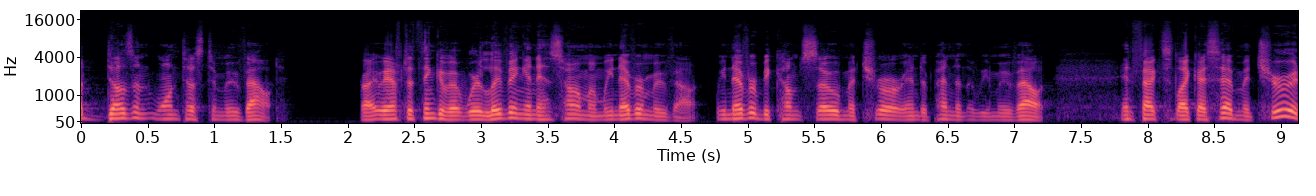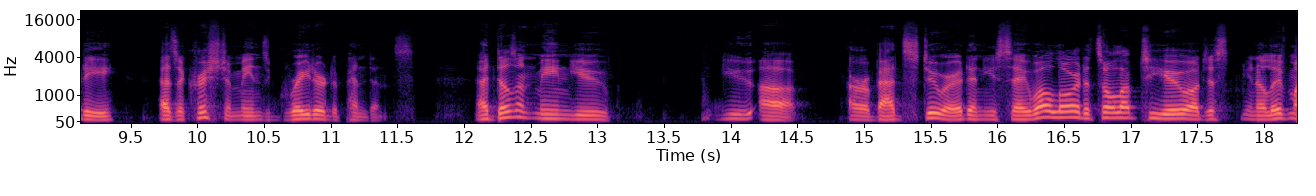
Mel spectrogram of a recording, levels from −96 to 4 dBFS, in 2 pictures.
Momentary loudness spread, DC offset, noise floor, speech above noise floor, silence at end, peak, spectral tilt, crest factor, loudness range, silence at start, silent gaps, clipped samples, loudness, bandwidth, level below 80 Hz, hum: 12 LU; under 0.1%; -84 dBFS; 57 dB; 0 s; -10 dBFS; -7 dB/octave; 18 dB; 5 LU; 0 s; none; under 0.1%; -27 LUFS; 11 kHz; -78 dBFS; none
